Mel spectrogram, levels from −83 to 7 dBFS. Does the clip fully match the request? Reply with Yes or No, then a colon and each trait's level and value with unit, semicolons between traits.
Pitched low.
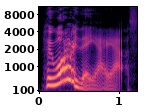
No: high, 210 Hz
